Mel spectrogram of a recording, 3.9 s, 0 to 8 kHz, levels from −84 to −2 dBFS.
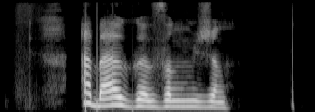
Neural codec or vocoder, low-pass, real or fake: none; 7.2 kHz; real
